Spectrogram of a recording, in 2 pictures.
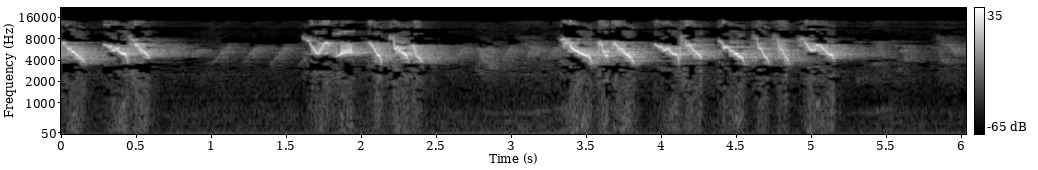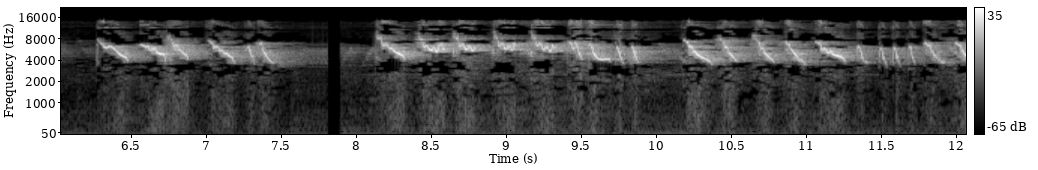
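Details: Oriental white-eye lure song meant to prompt kept birds to open their beaks and sing; high, sweet twittered phrases of fast zigzag notes come in bursts of about one to two seconds with short silences between.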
